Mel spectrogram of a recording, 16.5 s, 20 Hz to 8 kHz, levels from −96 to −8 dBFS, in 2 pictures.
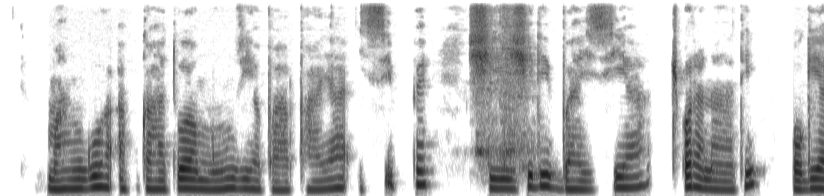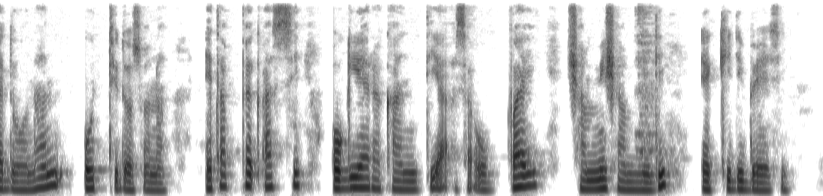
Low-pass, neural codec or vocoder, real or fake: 7.2 kHz; none; real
